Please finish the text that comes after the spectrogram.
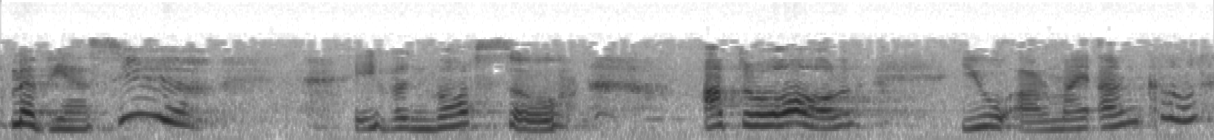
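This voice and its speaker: A woman's voice: sits high, very animated, slow pace, a little hiss or hum, exaggerated voice. An actress playing a romantic, innocent young Frenchwoman with a French accent in a radio sitcom, recorded with dull, reverberant sound. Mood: affectionate.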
